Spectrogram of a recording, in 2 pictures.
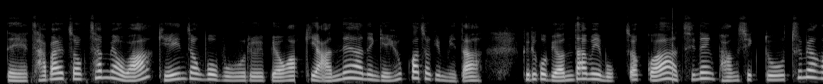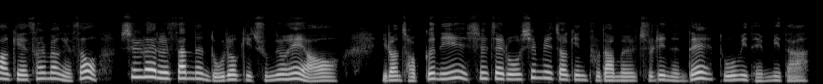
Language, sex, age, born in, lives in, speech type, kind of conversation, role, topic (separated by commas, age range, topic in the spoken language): Korean, female, 30-34, South Korea, South Korea, read, expert-assistant, expert, 세계화가 우리 일상에 가져온 좋은 점과 걱정되는 점은 뭐가 있을까요?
